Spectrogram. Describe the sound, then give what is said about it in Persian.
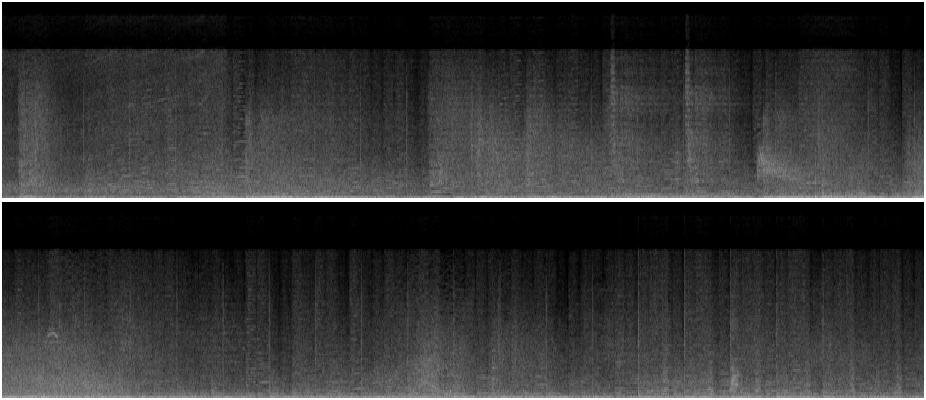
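Loud, continuous battle noise of fireball cannon blasts as a prototype is tested against it, with repeated booming blasts and crashing impacts, dense and chaotic throughout, with no clear pauses between hits. “مجبورم همین الان این نمونه آزمایشی رو امتحان کنم. ببینم در مقابل توپ آتشینم چند مرده حلاجی.”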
